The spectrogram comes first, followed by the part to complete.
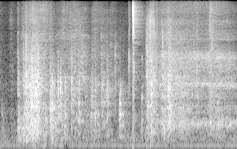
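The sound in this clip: Sheets are crumpled in a run of dry, irregular crackles and rustles, fairly quiet overall, with one sharper snap partway through.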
